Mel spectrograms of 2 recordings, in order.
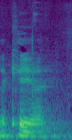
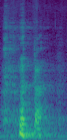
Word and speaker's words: Achaia: Achaia. Achaia. Achaia. I was going to put an R in there.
